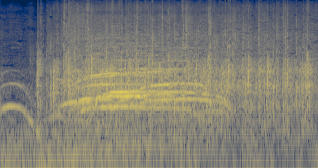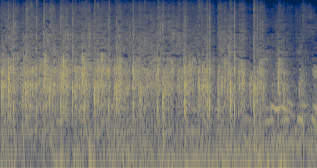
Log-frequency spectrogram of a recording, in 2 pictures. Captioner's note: audience cheering, applauding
